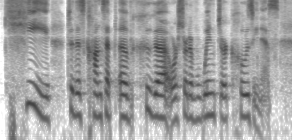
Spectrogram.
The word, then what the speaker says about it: hygge: I know none of us really knew how to say it, but hygge.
